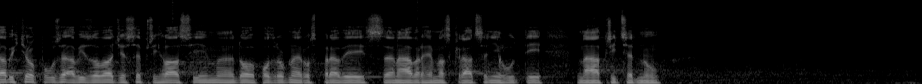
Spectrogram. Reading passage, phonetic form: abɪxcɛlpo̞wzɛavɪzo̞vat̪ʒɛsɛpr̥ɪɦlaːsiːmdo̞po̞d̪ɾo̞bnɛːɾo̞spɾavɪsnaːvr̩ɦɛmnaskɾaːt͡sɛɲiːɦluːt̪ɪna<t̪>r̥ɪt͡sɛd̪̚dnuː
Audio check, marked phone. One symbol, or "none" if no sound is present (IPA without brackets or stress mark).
t̪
